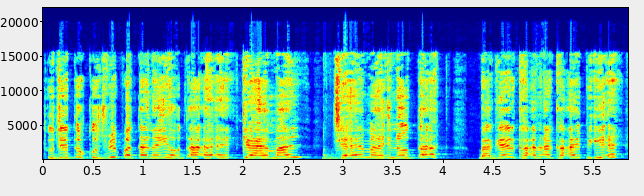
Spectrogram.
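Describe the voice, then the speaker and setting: A woman voicing a scolding older village grandmother in a doll story, speaking in a drawn-out way. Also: very high-pitched, steady tone, fairly bright tone.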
